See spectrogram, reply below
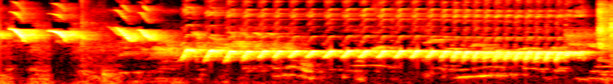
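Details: Two white-rumped shamas, from Medan and from wild Nias stock, dueling in song. A few high downslurred notes lead into a long, fast, even trill of repeated notes held for over three seconds.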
